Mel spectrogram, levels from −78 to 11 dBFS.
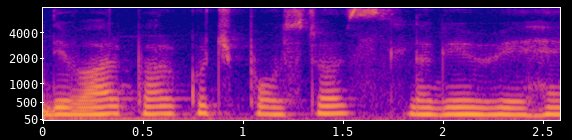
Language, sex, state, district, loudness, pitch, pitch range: Hindi, female, Punjab, Pathankot, -14 LUFS, 185 Hz, 180-200 Hz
